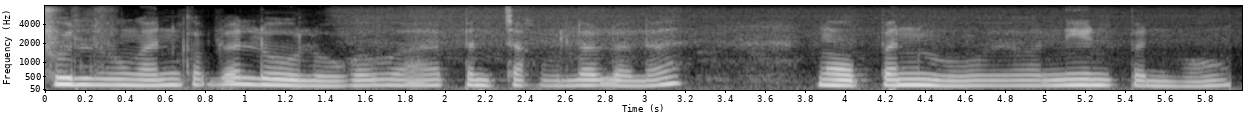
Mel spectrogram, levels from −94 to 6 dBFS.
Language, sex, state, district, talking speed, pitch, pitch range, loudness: Wancho, female, Arunachal Pradesh, Longding, 180 wpm, 190 Hz, 180-200 Hz, -17 LUFS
